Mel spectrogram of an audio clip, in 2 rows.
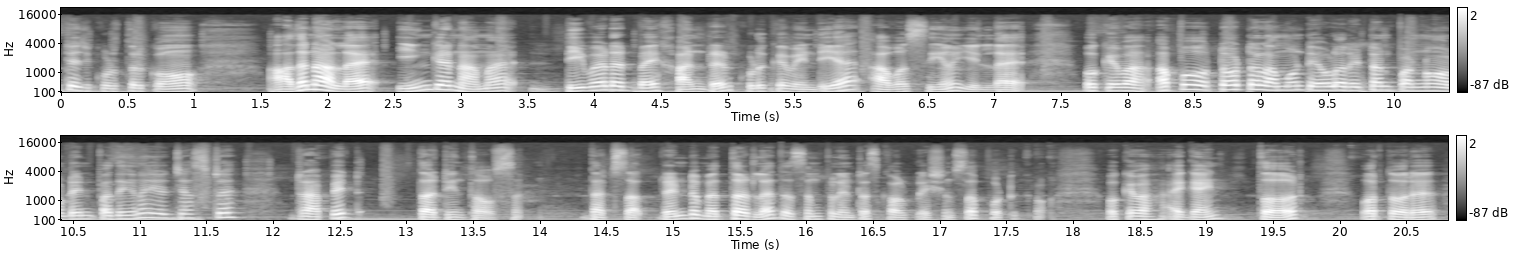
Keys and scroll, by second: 19.0 3.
